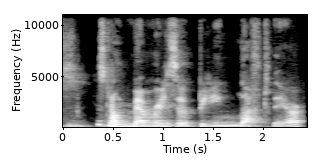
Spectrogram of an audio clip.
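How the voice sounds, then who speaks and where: A woman's very deep, low voice comes with audible room echo and noticeable background noise. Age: 70s. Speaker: AA speaker. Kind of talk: testimony.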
